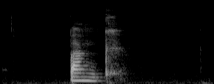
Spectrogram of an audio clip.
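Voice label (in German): "Bank", German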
